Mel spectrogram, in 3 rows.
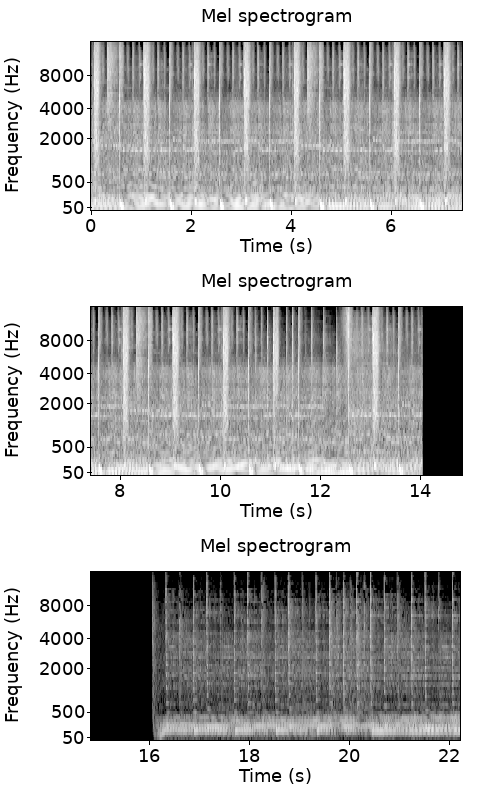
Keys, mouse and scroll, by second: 0.8 Tab, 1.5 click, 1.9 r, 2.9 e, 5.5 Tab, 6.6-7.9 scroll down 1, 7.9 s, 9.2 Tab, 9.7 Tab, 11.1 ctrl+a, 11.5-11.8 scroll up 3, 11.8-12.1 scroll down 1, 12.1 shift+middle click, 12.6 Tab, 12.9 click, 13.8 ctrl+b, 15.4 click, 16.0 ctrl+z, 16.5 ctrl+z, 17.4 ctrl+b, 19.0-20.3 drag, 20.3 ctrl+z, 21.9 ctrl+b.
